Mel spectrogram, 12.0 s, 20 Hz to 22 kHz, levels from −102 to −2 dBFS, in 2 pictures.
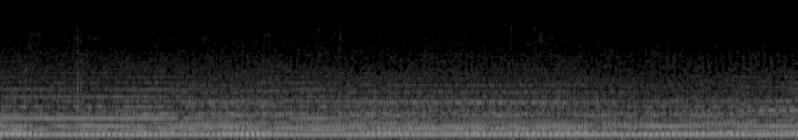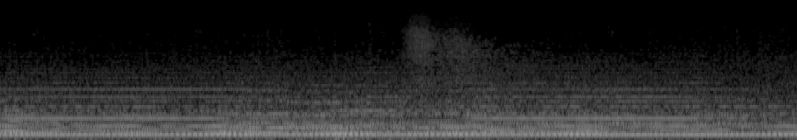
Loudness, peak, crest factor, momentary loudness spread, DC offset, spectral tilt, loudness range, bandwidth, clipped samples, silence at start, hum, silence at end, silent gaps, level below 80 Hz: -52 LUFS; -38 dBFS; 12 dB; 3 LU; under 0.1%; -8 dB/octave; 1 LU; 10.5 kHz; under 0.1%; 0 s; none; 0 s; none; -76 dBFS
